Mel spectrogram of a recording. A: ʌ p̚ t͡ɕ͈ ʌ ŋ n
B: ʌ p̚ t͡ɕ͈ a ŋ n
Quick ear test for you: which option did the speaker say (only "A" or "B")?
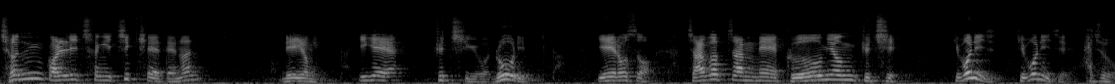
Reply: B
